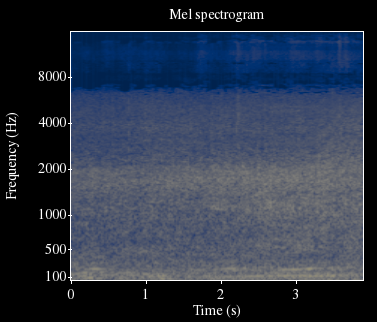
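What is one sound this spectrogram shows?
A car drives past nearby.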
